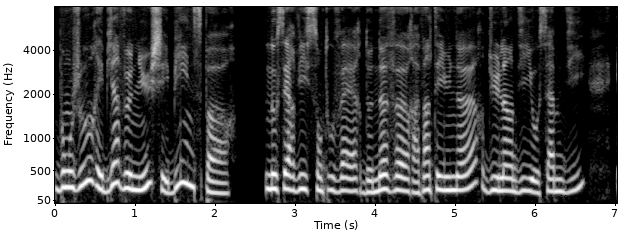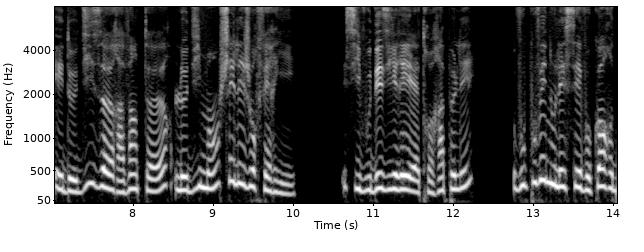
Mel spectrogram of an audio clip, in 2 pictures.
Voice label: Comédienne Voix Off Répondeur Message d'Accueil; BeIn Sports

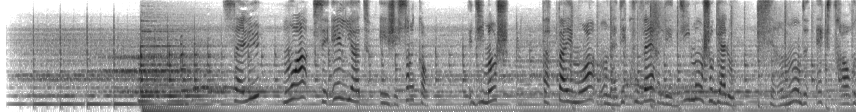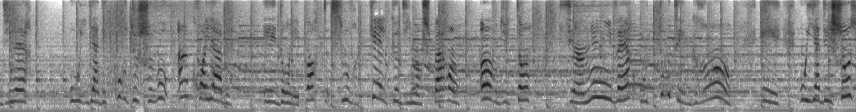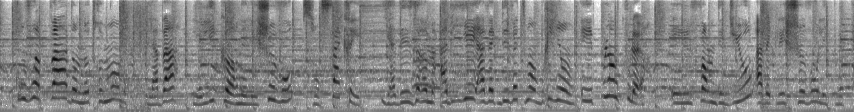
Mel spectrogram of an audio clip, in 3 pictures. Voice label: Voix Off Petit Garcon; Revivez l'experience des Dimanches au Galop

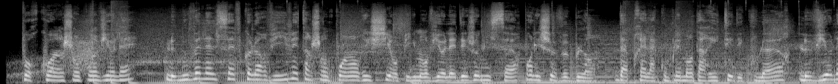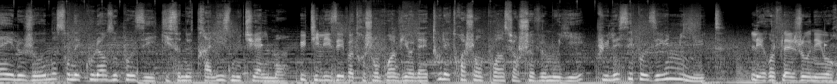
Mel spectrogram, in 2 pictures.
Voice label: Pub TV; Elseve Color Vive Violet; Helen Mirren

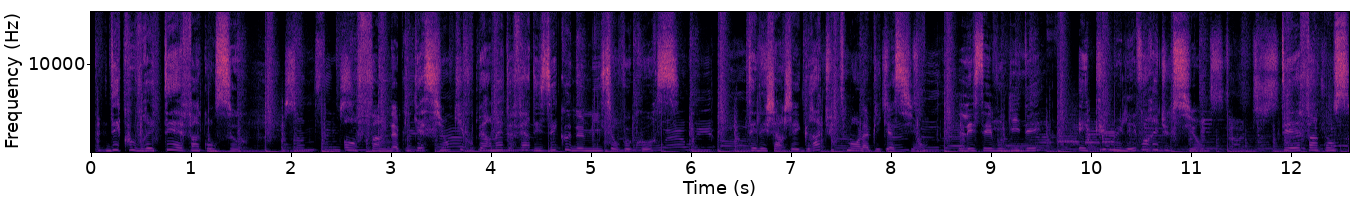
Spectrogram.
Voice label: VOIX OFF APPLI; TF1 CONSO; HARRYS BURGER

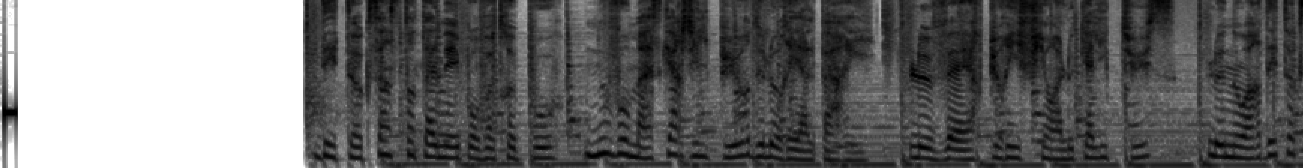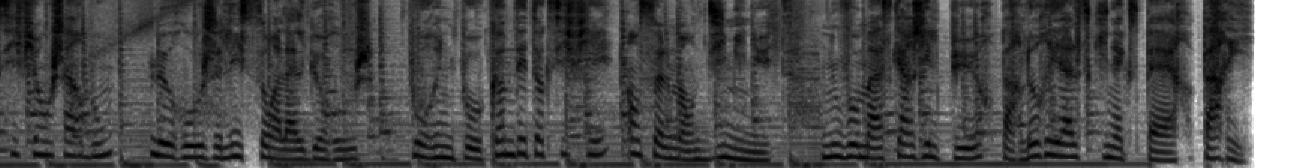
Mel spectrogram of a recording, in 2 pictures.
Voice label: Voix Off Pub TV; masque argile pure; LOREAL PURE CLAY; loreal skin expert paris

